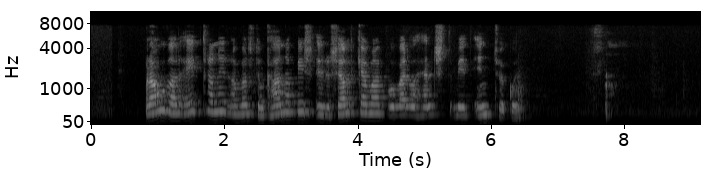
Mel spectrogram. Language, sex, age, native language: Icelandic, female, 50-59, Icelandic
